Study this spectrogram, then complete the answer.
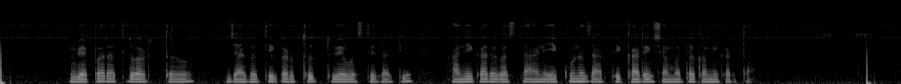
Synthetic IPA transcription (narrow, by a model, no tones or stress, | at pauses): ʋjɛpaɾat̪loəɾt̪ʰəɾo | d͡ʑaɡt̪ikəɾt̪ʰət̪ʋjəʋəst̪ʰesaʈʰiː | hanikaɾəkəst̪aːɽ̃iekunət͡saɾt̪ʰikːaɾjəkʂamət̪akəmiːkəɾt̪a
